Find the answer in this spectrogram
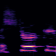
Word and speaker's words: Sturkey: a last name of Stury. When I met this person five I think it was five years ago. It's been a while. Said to me rhymes with turkey.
